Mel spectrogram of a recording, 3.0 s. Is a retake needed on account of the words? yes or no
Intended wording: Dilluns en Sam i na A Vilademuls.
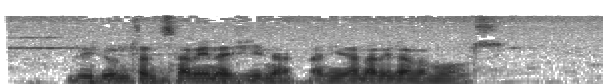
yes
